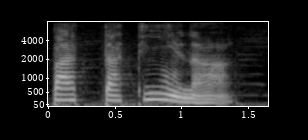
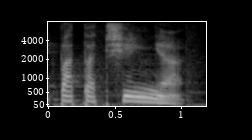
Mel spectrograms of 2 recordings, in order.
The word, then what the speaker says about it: patatina: La T, sì, in italiano è sempre T, patatina, patatina, sì, non è patacina, patacina, no, è patatina, patatina, ok?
